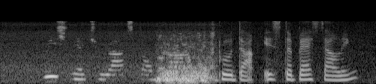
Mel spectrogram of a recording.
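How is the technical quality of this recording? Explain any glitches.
The recording has audible echo and double-talk problems in its first 2.2 seconds, heard through a band limit at 8 kHz that fits a wideband call codec such as G.722.

Other side's voice leaking through, 0.00 to 1.08 s, 1.27 to 1.38 s and 1.54 to 2.20 s: residual echo likely escaped the echo canceller. A second voice sits about 20 dB under the speech at first, then rises to about 5 dB above it.

Speech suppressed in double talk, 0.42 to 1.54 s: with both sides talking, the canceller likely ducked everything. Around 0.7 s in total of the talker dips, by up to roughly 10 dB.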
